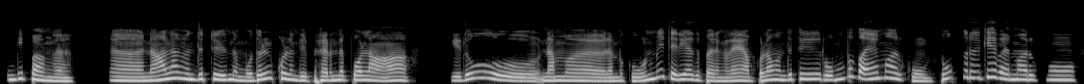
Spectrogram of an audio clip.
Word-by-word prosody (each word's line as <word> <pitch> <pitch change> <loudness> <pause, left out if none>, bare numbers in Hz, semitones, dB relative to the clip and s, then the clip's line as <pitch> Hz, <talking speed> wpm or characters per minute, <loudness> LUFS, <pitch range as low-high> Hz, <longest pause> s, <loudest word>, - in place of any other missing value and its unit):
கண்டிப்பாங்க. 220 -6 +2 0.6
அ - - +2 0.3
நாலாம் 255 +8 +3
வந்துட்டு 240 +1 +1
இந்த 220 -1 +3
முதல் 220 +9 +2
குழந்தை 220 -8 +2
பிறந்தப்போலாம், 190 -2 +1 0.7
ஏதோ 230 +8 0 0.8
நம்ம 180 +2 +2 0.5
நமக்கு 165 0 -3
ஒண்ணுமே 250 - +1
தெரியாது 230 -3 +1
பாருங்களேன். 170 +1 0
அப்போலாம் 185 +7 0
வந்துட்டு 225 +4 -1 0.2
ரொம்ப 240 - -2
பயமா 275 +4 0
இருக்கும். 165 -9 -3
தூக்குறதுக்கே 305 +4 -3
பயமா 230 -2 +1
இருக்கும். 210 0 -2
215 Hz, 120 wpm, -19 LUFS, 185-245 Hz, 0.8 s, நாலாம்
